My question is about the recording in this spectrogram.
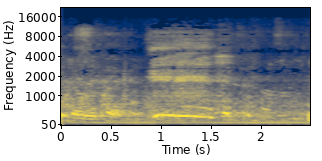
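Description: Light chuckling laughter mixed with a voice, picked up through a handheld microphone.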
